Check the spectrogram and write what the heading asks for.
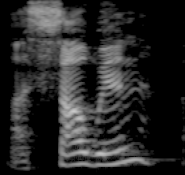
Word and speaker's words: Samhain: And Halloween, October 31st, is the fall climax, known as Samhain or Samhain. Sometimes it's pronounced. It's spelled S-A-M-H-A-I-N. Samhain, I think is mostly how it's pronounced.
